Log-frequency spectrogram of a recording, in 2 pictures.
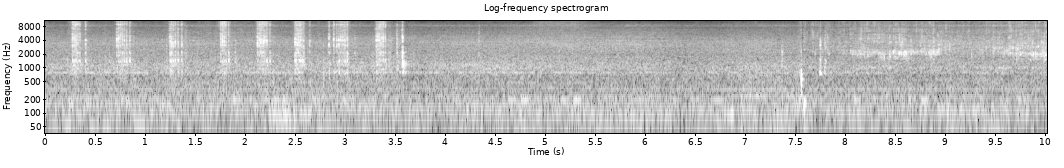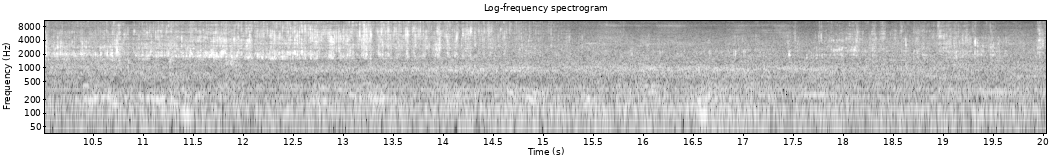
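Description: Engine oil pouring in a steady stream from the Cummins diesel's oil pan drain hole into a drain pan. In the first few seconds a quick run of clicks, about three a second, sounds over it.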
